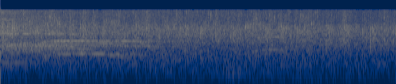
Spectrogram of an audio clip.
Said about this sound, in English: Yes, so hand over the microphone to him before you go down. Clap your hands and let's welcome him.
